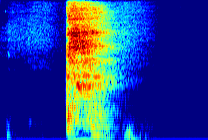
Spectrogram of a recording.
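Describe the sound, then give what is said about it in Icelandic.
A single loud, harsh cough from someone who has had a lingering cough, followed by a shorter, softer second burst, then quiet. “Ég er búin að vera haldinn í hóstað mjög lengi sko. og ég er bara að hósta núna kannski”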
